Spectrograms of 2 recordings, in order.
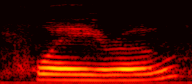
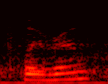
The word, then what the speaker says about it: Poirot: still watching agatha christie's puerto did i say it right this time poirot poirot i'm in series five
